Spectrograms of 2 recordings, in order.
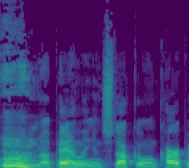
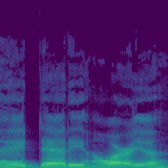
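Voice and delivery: mock, very slow, sugary-sweet, drawn-out voice; 4 dB quieter than usual. Parent imitates his kids greeting him, imitating kids' sweet voice. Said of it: "they say it really nice and sweet".

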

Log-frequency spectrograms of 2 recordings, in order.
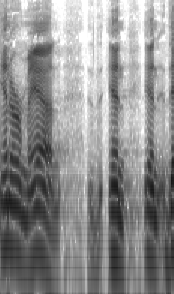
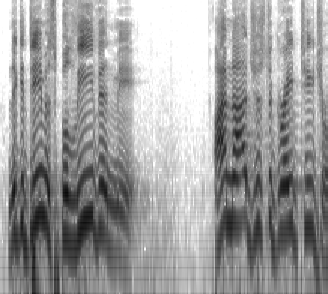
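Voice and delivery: mock-pleading, acted-out begging tone; 6 semitones higher than usual. Retelling one man's words to another, acting out a plea. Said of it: "Jesus is pleading with Nicodemus".

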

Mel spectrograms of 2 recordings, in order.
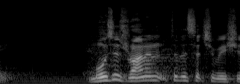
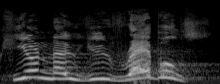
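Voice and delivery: very slow, furious, angry shout; 11 semitones higher, 8 dB louder than usual. Retelling how Moses gets angry at the people: imitating Moses shouting angrily. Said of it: "he starts shouting at the people".

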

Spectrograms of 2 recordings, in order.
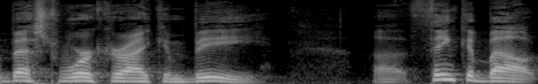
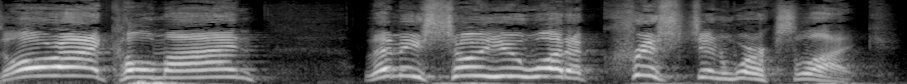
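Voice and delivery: very loud, high, top-of-the-lungs yell; 14 semitones higher, 15 dB louder than usual. Retelling a coal miner's call at the start of work: imitating a man yelling. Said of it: "he would yell at the top of his lungs".

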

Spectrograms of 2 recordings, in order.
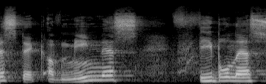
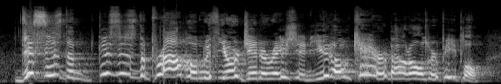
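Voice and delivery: mock furious, very high-pitched angry shouting; 11 semitones higher, 6 dB louder than usual. Retelling two people arguing, voicing one of them: imitating angry yelling. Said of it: "these two people are yelling at each other".

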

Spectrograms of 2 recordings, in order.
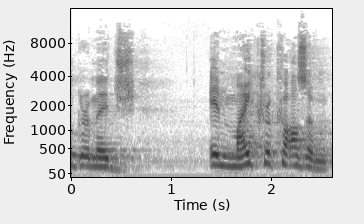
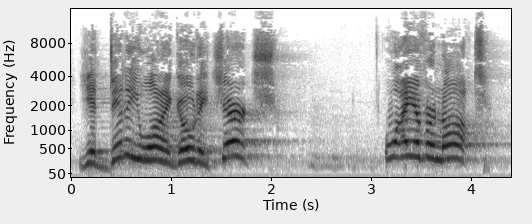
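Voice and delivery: put-on very loud, heavy Ulster Scots accent, high pitched; 8 semitones higher, 12 dB louder than usual. Act out an elderly grandfather questioning his grandson, in a thick Ulster Scots accent. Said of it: "in his thick Ulster Scots accent".

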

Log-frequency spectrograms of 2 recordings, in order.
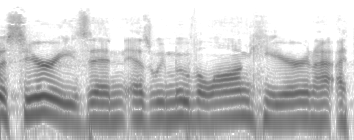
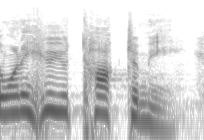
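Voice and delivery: put-on Spanish-influenced accent, higher pitch; 4 semitones higher than usual.

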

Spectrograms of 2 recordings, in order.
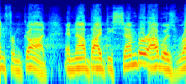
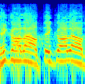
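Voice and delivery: high-pitched, insistent screaming, words repeated; 9 semitones higher, 3 dB louder than usual. Retelling what a girl said after a car crash: imitating someone screaming. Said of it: "she's screaming".

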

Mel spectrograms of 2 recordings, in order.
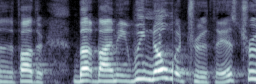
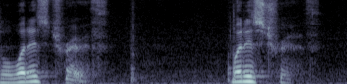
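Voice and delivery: near-whispered, hushed, breathy musing tone; 3 semitones lower, 15 dB quieter than usual. Acting out a scene of Pilate walking away: saying quietly as Pilate. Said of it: "Pilate kind of walks away and quietly says".

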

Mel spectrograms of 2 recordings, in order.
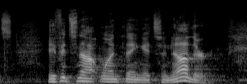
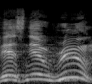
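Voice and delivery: mock very high, piercing, loud, shrill shout; 9 semitones higher, 5 dB louder than usual. Retelling what a rider on a crowded bus yelled: imitating someone yelling. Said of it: "somebody yells".

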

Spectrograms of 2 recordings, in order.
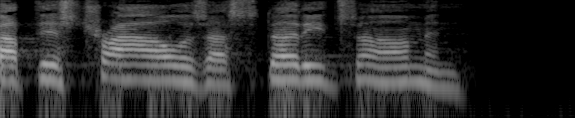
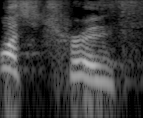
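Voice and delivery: sneering, scoffing, dismissive brush-off; 3 semitones higher than usual. Retelling how Pilate asked about truth: mock-scoffing as Pilate. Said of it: "Pilate said it in a way that was kind of scoffing".

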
